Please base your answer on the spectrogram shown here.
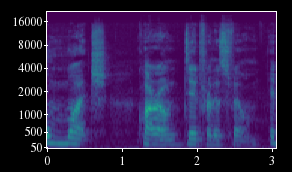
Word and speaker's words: Cuarón: a fossil how do you say it it's cuarón it's cuarón for roma your ghost lamp the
